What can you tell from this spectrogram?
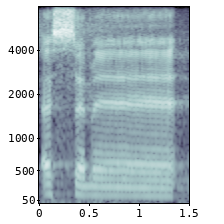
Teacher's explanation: اللام هنا حكمها الإدغام وجوبا، لوقوع السين بعد اللام الساكنة، والسين من الحروف المجموعة في أوائل البيت.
